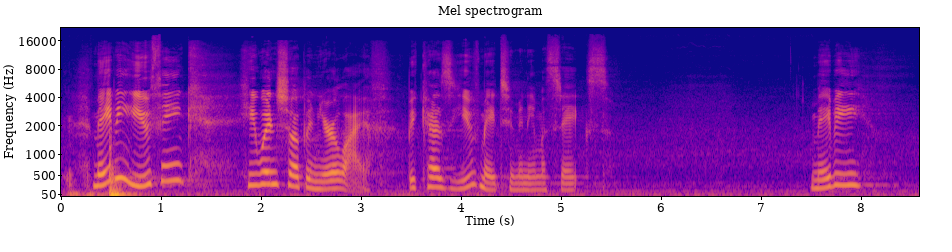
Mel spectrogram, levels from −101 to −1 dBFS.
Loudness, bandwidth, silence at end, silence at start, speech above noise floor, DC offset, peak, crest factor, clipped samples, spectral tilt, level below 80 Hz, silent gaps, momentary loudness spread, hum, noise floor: -32 LUFS; 16.5 kHz; 0 s; 0.05 s; 27 dB; under 0.1%; -12 dBFS; 20 dB; under 0.1%; -4.5 dB/octave; -40 dBFS; none; 17 LU; none; -58 dBFS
